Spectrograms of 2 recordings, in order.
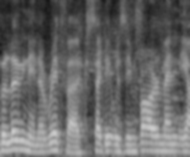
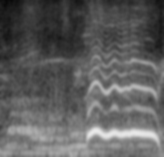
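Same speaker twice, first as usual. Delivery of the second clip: much higher, loud whoop; high, loud celebratory woo; 9 dB louder than usual. Real, not acted. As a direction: let out a big cheer. Cheering after jamming the mic.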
